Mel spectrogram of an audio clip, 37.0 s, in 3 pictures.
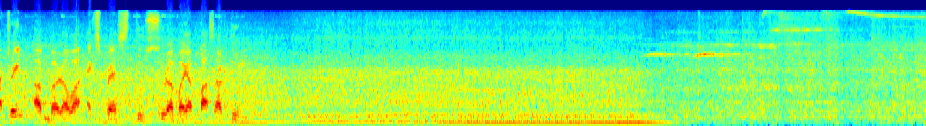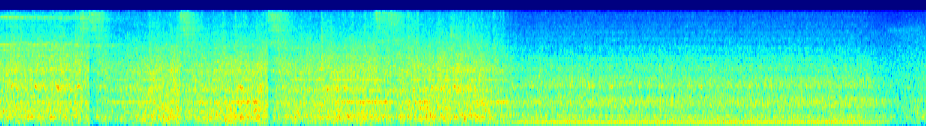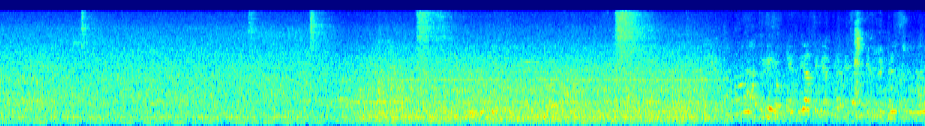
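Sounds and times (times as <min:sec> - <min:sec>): locomotive engine hum: 0:00.0 - 0:36.9
high wheel squeals on rails: 0:08.0 - 0:16.3.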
